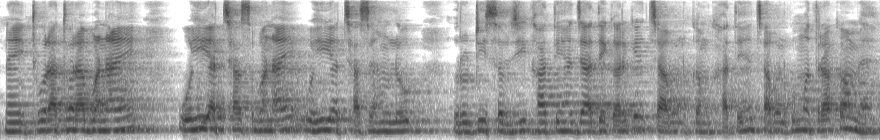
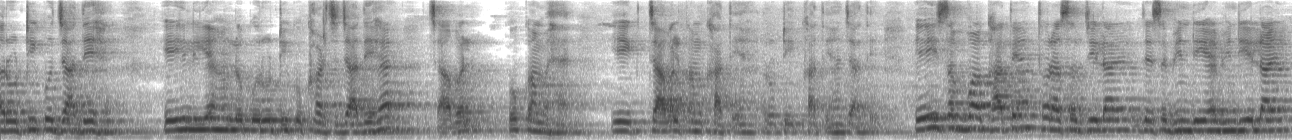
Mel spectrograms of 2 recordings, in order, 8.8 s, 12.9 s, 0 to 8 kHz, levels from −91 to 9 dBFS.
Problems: none marked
